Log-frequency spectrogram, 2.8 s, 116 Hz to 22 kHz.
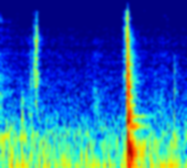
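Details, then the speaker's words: Hand-spun NZXT AER RGB140 case fan from the rear position, working fine for comparison with a bad-bearing fan: it turns almost silently with only light finger taps and no grinding, a normal quiet bearing. "versus the one in the rear which is working fine it's quiet no noise"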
